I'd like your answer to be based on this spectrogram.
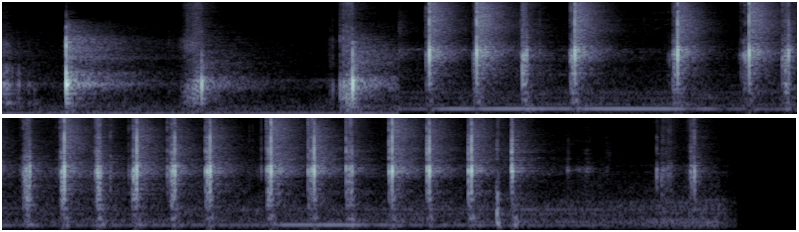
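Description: Knife chopping broad beans, green chillies and onion on a cutting board, a few spaced strikes followed by a rapid, rhythmic series of sharp, close chops and a faint background hum.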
